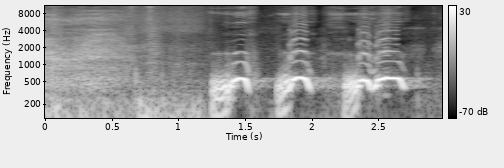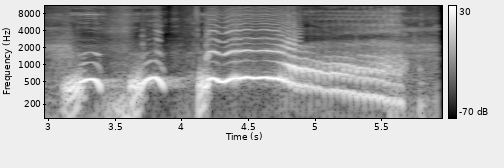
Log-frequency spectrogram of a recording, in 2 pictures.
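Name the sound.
imitated owl hoot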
